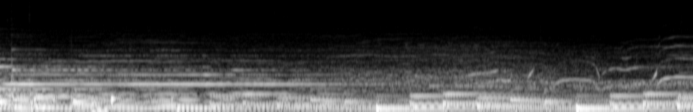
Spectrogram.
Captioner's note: light gentle music; crowd cheering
